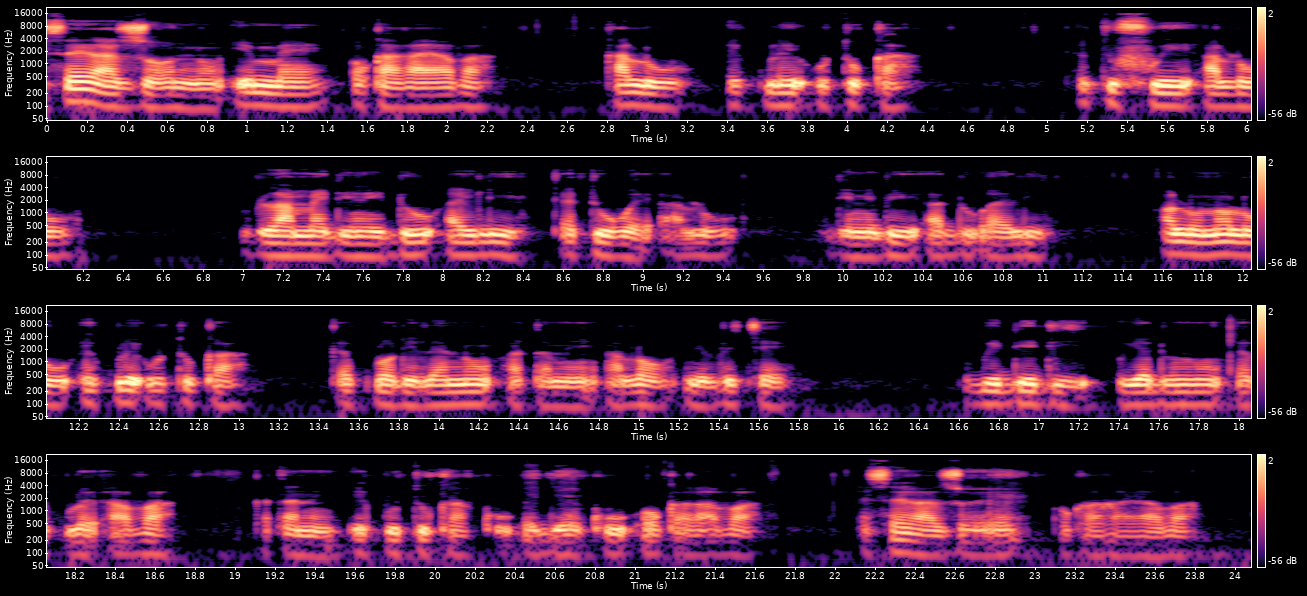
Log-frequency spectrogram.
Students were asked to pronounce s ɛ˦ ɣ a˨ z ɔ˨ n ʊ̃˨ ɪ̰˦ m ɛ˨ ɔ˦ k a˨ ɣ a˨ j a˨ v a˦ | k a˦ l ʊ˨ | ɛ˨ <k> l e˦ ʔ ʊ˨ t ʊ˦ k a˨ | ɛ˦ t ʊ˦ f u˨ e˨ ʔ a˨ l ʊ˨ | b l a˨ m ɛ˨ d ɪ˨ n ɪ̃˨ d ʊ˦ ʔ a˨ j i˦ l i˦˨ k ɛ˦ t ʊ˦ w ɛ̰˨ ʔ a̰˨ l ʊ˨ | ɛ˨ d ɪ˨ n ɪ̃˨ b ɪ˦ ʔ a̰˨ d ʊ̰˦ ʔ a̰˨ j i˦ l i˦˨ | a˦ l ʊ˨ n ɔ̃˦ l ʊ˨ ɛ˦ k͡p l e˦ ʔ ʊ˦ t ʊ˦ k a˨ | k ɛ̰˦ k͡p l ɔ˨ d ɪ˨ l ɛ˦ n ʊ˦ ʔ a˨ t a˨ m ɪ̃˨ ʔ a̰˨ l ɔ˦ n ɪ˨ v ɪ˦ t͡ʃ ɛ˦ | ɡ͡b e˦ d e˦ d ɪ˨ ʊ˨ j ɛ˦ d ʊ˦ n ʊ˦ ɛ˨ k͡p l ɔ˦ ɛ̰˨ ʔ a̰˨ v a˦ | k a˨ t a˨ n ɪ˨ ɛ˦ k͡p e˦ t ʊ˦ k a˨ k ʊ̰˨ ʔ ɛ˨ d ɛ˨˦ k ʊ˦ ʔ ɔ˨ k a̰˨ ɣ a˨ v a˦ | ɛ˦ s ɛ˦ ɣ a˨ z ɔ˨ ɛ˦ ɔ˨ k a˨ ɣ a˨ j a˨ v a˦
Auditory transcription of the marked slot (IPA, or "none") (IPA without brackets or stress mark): k͡p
